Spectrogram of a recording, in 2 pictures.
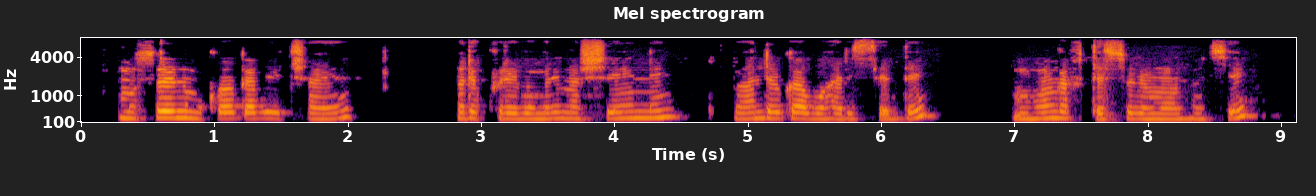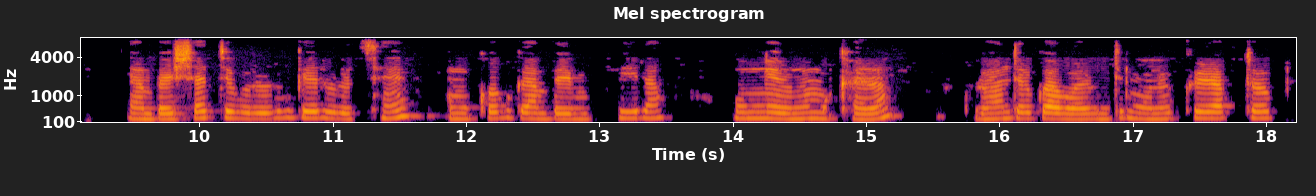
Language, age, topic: Kinyarwanda, 25-35, government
